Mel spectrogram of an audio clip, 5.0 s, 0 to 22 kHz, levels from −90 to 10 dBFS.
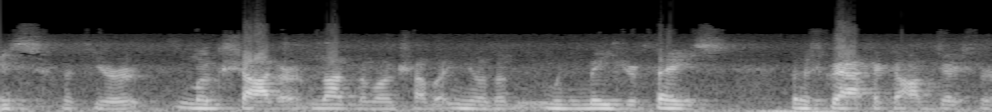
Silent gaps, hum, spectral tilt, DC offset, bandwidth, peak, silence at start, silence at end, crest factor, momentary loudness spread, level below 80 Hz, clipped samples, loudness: none; none; -8 dB/octave; under 0.1%; 8.4 kHz; 0 dBFS; 0 s; 0 s; 14 dB; 8 LU; -26 dBFS; 0.3%; -13 LUFS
